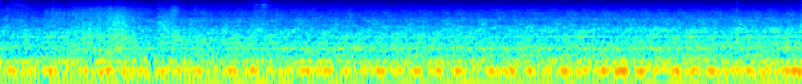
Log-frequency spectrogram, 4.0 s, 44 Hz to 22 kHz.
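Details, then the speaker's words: 1968 Ford Mustang coupe, 289 V8 with 3-speed manual, idling: deep, steady small-block burble with an even low rumble and no knocks or misses; normal healthy idle. "Like you said, listen to it idle here. I mean, it's a great car."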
